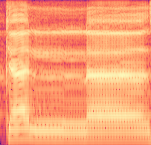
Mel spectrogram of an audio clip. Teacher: kemudian kita dengungkan dua sampai harakat ya tumma tumma Kalla kemudian huruf la kita tahan dan kita tekan kemudian kita panjangkan dua harakat karena di depannya terdapat Alif ya tumma Kalla saufa huruf Sa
